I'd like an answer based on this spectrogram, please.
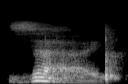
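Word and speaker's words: ز: And we've got the third one is zai. So these letters, they should be pronounced. We have to push the tip of the tongue to the bottom of our lower front teeth.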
